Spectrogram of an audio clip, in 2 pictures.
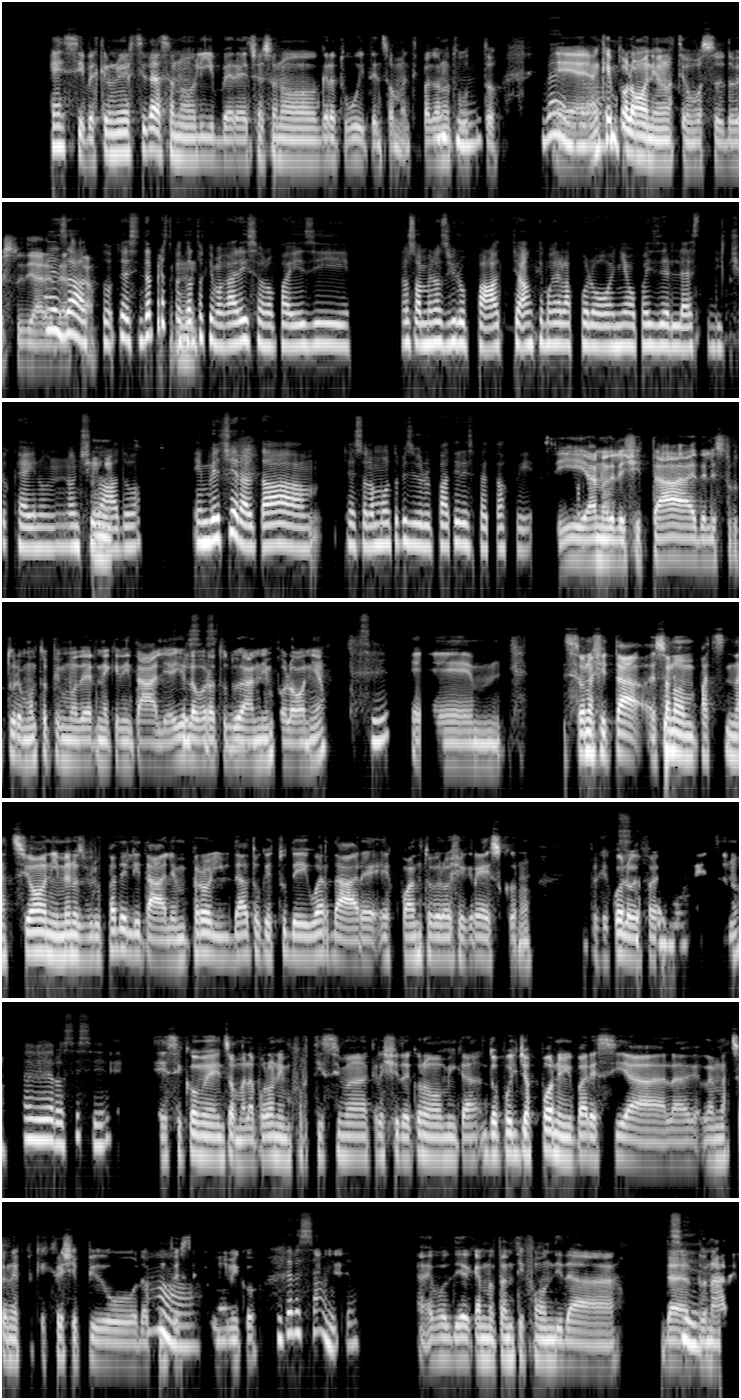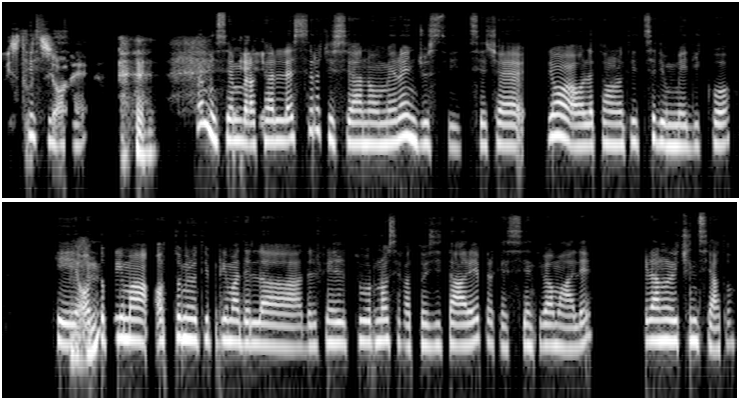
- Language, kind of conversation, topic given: Italian, unstructured, Quali problemi sociali ti sembrano più urgenti nella tua città?
- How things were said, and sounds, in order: "cioè" said as "ceh"; "cioè" said as "ceh"; tapping; "cioè" said as "ceh"; other background noise; unintelligible speech; unintelligible speech; surprised: "Ah"; chuckle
